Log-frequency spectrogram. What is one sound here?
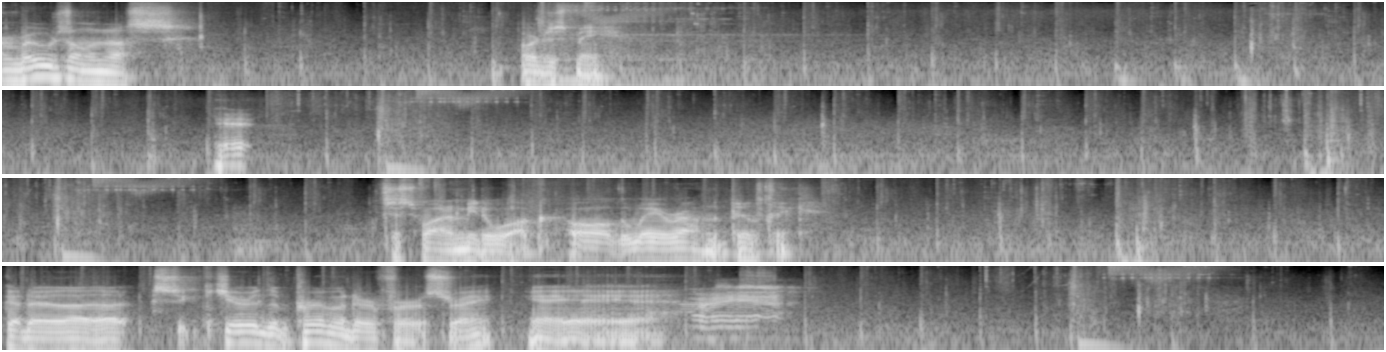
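Footsteps run over hard pavement.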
